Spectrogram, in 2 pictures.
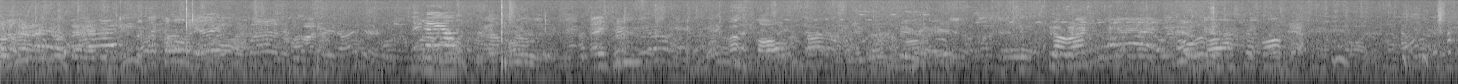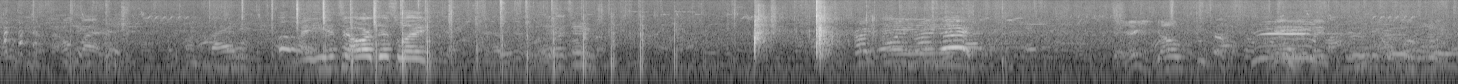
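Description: Adult men and women talk and call out nearby outdoors.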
